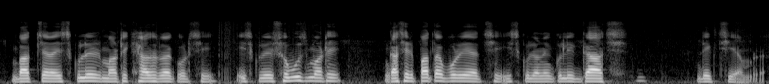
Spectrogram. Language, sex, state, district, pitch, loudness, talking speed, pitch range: Bengali, male, West Bengal, Cooch Behar, 140 Hz, -17 LUFS, 130 wpm, 135-150 Hz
